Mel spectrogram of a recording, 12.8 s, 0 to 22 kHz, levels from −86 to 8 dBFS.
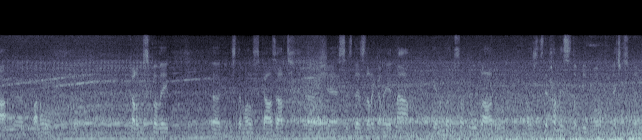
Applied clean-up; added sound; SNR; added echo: none; Accelerating, revving, vroom; -3 dB; none.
